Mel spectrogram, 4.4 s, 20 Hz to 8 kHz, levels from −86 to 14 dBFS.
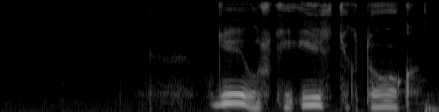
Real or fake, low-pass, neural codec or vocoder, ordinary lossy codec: real; 7.2 kHz; none; none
